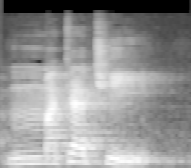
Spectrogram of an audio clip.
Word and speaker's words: macachi: Siguiente palabra, macachi. Cállate. Macachi. Lleva acento en la última I.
